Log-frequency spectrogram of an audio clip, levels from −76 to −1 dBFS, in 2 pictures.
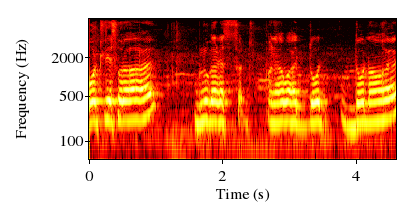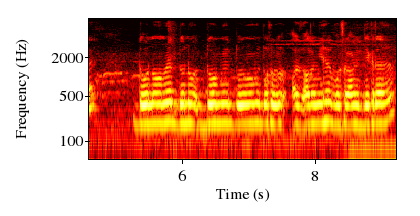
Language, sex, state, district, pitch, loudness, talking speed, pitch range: Hindi, male, Bihar, Begusarai, 195 Hz, -15 LUFS, 180 wpm, 185-205 Hz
